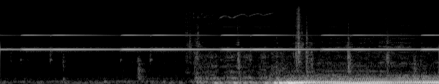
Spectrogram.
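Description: Mitsubishi Lancer Evolution X MR's turbocharged four-cylinder engine cranking and starting about two seconds in, then idling steadily. A steady high electronic tone sounds behind it.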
